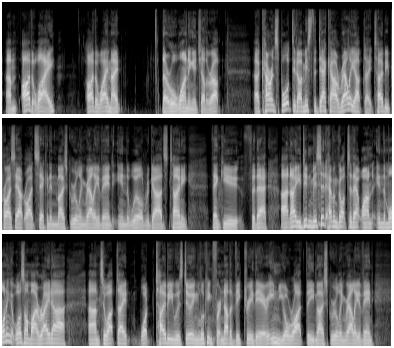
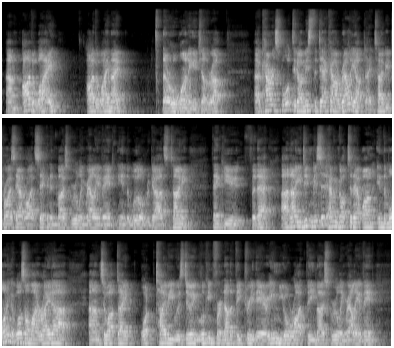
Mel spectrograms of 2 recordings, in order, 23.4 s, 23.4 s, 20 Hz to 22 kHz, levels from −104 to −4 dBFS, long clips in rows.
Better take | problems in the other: first | room echo; slight; dies away in 0.4 s // off-mic speech; far

